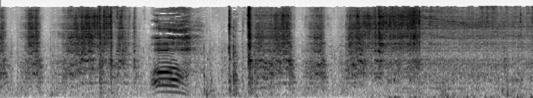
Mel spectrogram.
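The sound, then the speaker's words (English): A car engine at Ghost Ranch cranks repeatedly with a whining, grinding starter and sputtering bursts that never catch into a steady idle, fairly loud, with some background clatter. “I just hope the engine starts so we can get out of here.”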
